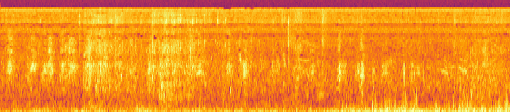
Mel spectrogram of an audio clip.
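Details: Mallards at Tavistock Meadows Canal, Devon, England, give scattered nasal quacks and softer chattering notes, several a second at times, over a steady low rumble of wind or water.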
